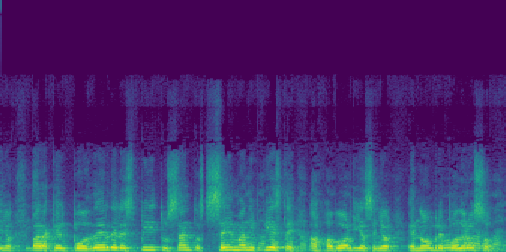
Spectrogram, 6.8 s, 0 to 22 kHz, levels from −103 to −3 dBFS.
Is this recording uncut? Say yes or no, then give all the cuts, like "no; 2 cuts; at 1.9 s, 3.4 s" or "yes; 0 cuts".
no; 3 cuts; at 2.7 s, 4.7 s, 5.5 s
